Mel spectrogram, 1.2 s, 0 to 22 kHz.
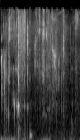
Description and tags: Apple bite recorded on a zoom H4N and pitched down 2 semitones. Created using adobe audition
